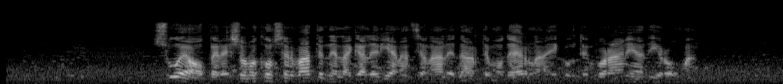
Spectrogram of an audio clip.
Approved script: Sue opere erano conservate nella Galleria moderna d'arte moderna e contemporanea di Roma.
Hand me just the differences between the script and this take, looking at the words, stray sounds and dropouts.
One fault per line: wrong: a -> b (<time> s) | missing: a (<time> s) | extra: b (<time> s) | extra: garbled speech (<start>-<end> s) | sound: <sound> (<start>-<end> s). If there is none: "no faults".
wrong: erano -> sono (2.3 s)
wrong: moderna -> nazionale (4.0 s)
